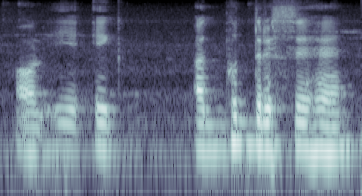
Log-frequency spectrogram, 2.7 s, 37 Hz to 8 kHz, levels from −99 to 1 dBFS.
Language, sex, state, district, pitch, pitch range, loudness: Hindi, male, Tripura, West Tripura, 135 Hz, 130-140 Hz, -19 LUFS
